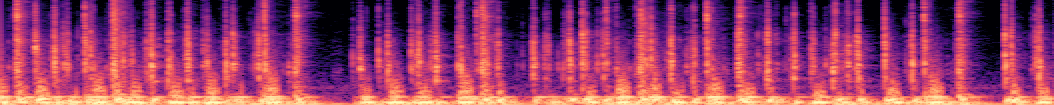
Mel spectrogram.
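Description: Fingertips with short nails type on a pink and white plastic computer keyboard with round, typewriter-style hollow keycaps. Rapid, bright clacking keystrokes run over a steady low hum, with a brief pause near the middle before the typing resumes.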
